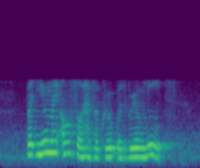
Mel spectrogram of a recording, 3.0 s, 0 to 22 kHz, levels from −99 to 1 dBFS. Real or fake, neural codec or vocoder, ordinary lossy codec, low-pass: real; none; none; 3.6 kHz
